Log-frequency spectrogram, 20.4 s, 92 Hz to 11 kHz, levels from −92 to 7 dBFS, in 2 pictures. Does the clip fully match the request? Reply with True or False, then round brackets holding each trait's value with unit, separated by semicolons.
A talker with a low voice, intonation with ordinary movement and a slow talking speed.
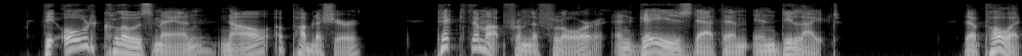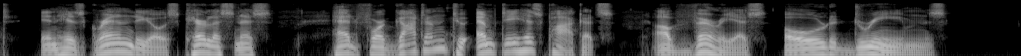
False (95 Hz; 7.8 semitones; 105 wpm)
